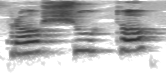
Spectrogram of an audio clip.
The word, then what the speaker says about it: prosciutto: SCI sound followed by a vowel. Okay, so we're not pronouncing the I, but that is a sh sound. So what we have here is prosciutto cotto.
